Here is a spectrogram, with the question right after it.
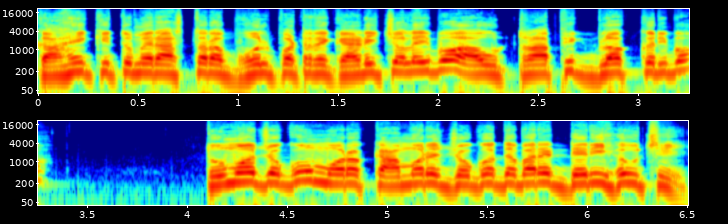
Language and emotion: Odia, angry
